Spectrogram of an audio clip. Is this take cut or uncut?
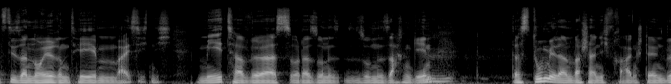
uncut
